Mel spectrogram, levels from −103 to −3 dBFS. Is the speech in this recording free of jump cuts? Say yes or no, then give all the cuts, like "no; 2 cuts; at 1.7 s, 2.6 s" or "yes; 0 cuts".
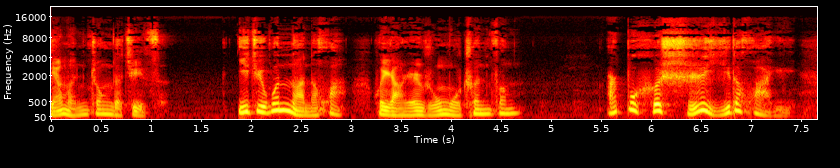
no; 1 cut; at 1.7 s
